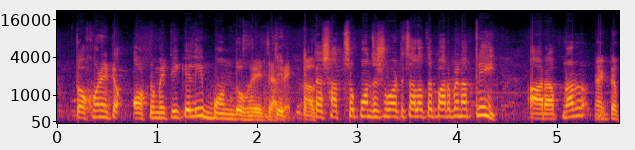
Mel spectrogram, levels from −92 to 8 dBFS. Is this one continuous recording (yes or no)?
no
